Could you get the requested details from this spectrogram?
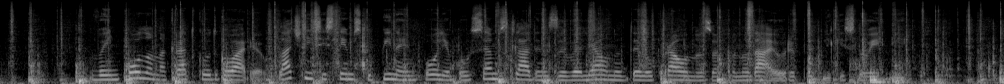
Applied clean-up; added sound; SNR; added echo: none; Run; 0 dB; none.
